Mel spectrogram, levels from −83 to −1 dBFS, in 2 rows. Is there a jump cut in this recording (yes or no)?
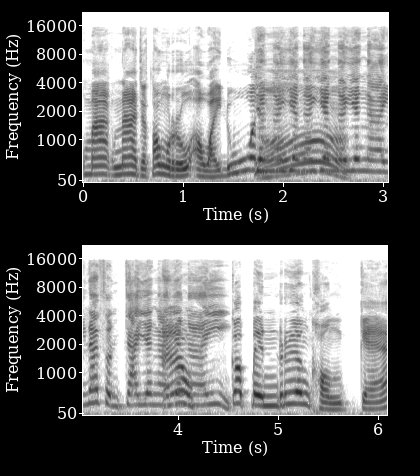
yes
